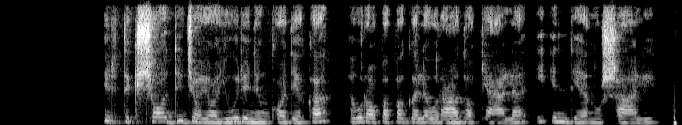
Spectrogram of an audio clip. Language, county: Lithuanian, Alytus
